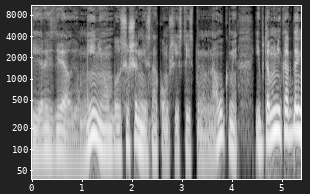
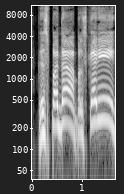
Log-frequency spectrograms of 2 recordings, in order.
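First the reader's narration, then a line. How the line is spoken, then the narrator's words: Shouted. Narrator (Russian): крикнул им Самойленко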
